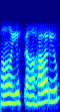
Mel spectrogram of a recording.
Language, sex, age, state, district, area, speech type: Gujarati, female, 18-30, Gujarat, Rajkot, urban, conversation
